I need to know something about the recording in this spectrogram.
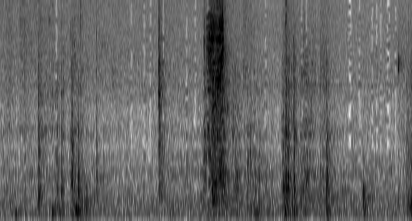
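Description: Paper card being handled and folded closed: faint scattered rustles and small clicks, with one brief, louder rustle about two seconds in.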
